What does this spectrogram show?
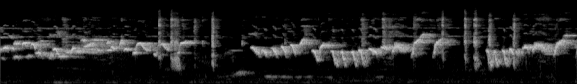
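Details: White-rumped shama song aimed at getting a silent bird to respond: dense warbling whistles, rolling buzzy trills and crisp clicks, with one brief pause near the middle.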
